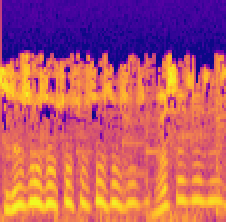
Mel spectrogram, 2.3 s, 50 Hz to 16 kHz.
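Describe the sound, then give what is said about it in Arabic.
A voice mimics the AC compressor belt whistle of a 2014 Toyota FJ, heard when the air conditioning is switched on, with a quick run of wavering, squeaky tones, fairly loud, ending on one longer sustained whine over a faint airy hiss. “عندك اف جي تويوتا 2014 يقول فيها صوت بالكمبرسر لكنه يبرد ما في مشكله بس في صوت قل لنا الصوت كيف هل الصوت صفير في بعض الاحيان يكون الصوت لما تشغل المكيف صوت الصفير هذا اللي”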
